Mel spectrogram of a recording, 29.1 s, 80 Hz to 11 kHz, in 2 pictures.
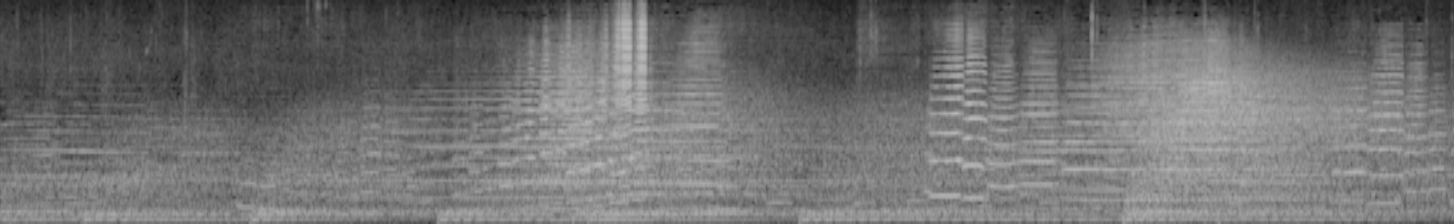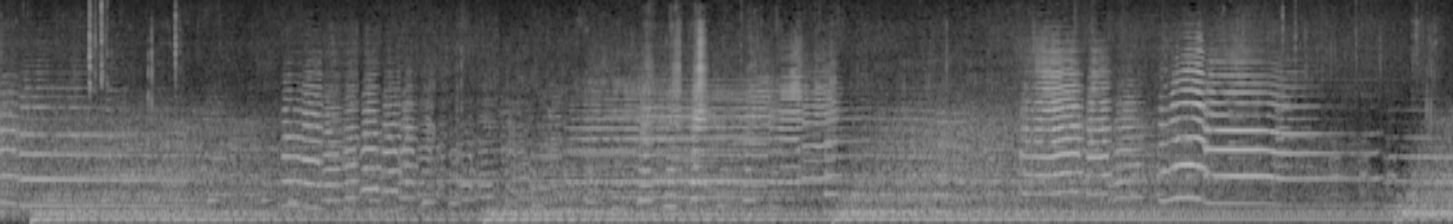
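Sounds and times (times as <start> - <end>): brass ensemble fanfare: 0.0 - 29.0.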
